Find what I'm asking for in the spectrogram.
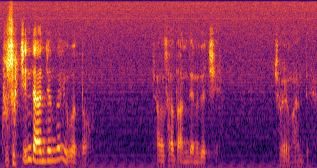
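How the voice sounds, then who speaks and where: A man preaching a sermon as a pastor, talking in a colloquial way and firing off rhetorical questions. He swings between loud exhortation and low, quiet asides. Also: huge pitch swings, brisk, vocal fry, slight background noise. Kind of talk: early-morning sermon. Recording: 1997 church sermon recording.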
